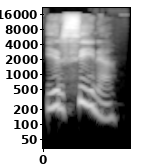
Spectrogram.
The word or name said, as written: Irsina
